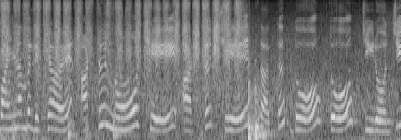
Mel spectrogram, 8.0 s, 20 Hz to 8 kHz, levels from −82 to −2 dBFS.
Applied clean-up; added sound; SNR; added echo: none; Tools; 4 dB; none.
